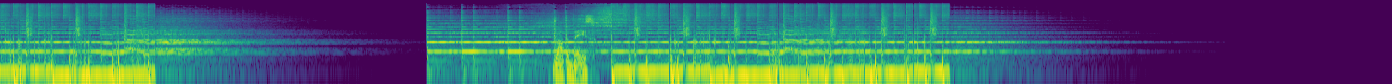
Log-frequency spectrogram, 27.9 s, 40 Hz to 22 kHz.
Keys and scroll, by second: 2.5 space, 7.9 space, 18.4 space.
